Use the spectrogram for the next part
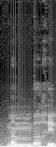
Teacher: تنوین یا نون ساکن کے بعد اگر با آئے تو نون ساکن کو میم میں بدل کے غنہ اکفا کے ساتھ پڑھتے ہیں، اسی کو اقلاب کہتے ہیں۔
